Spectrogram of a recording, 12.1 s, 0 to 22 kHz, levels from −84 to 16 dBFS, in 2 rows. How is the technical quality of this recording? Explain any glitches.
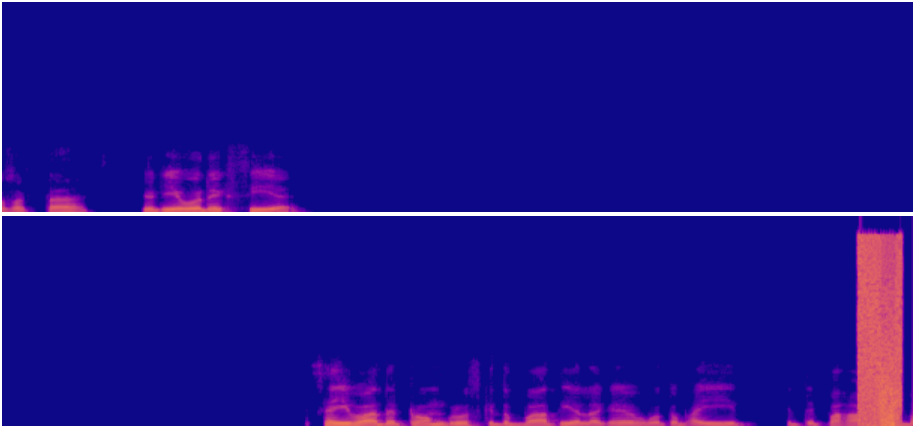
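There's one glitch, right at the end. From 11.78 to 12.07 s the samples are built from the wrong bytes: byte order or alignment slips, so the jittery low bits dominate and the sound becomes a burst of loud, harsh broadband noise.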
